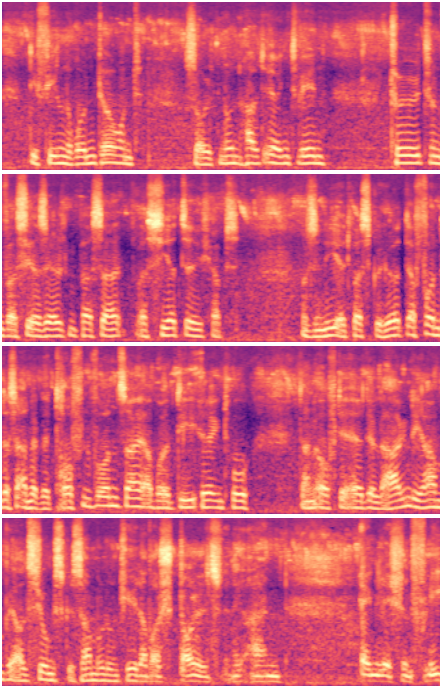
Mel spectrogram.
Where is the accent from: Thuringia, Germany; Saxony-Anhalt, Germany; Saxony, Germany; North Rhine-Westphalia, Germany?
North Rhine-Westphalia, Germany; Cologne; Ich habe als Kind in Nippes, Köln-Nippes, nur ein einziges Auto kennengelernt.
